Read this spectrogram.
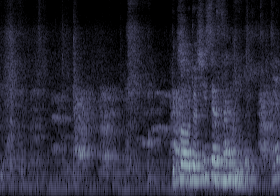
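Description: A dog yelps and whines close by.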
